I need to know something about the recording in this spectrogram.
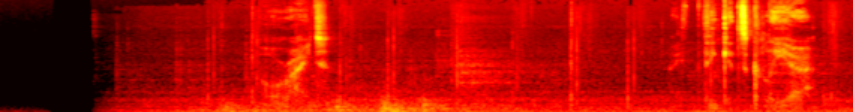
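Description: Footsteps scuff across a stone floor.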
